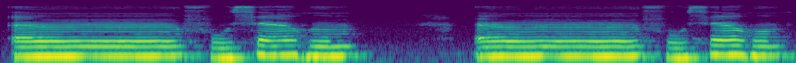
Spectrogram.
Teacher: زبان کی نوک کا استعمال نہیں ہوگا کیونکہ ہم نے نون کے مخرج پہ نہیں جانا ، تو ہم نے نیکسٹ مخرج کے قریب رہنا ہے، اپنے · گے جیسے ہم نے فا ادا کرنے ہی والے ہیں، یعنی اوپر والے جو 2 دانت ہیں ان کو نیچے والے ہونٹ پہ کے قریب ہم لے کر آئیں گے، اور پھر ہم آواز کو ناک میں لے جائیں گے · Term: غنہ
